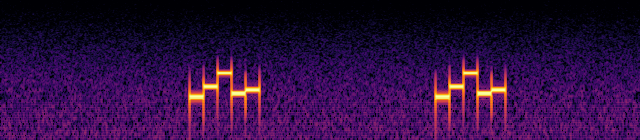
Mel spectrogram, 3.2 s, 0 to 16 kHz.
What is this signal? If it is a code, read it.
Five-tone selective call (ZVEI), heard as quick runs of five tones, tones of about 70 ms. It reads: 25934 25934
